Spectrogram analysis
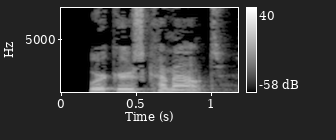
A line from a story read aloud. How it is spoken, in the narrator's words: she cried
